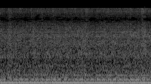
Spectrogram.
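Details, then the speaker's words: 2004 Crown Victoria Police Interceptor with the MAF sensor unplugged: steady, even low idle hum with no misses, the best it has idled in a long time; owner suspects a possible exhaust leak. "Truthfully, it's idling better than it has in a long time"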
